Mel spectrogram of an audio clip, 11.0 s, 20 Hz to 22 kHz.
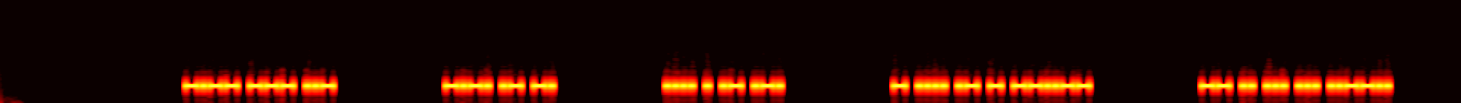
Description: Morse code, heard as a keyed tone, about 40 wpm, 700 Hz. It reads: YOU CAN HEAR THAT, MISS?
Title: 4x Word-Spacing - Sentences from Top 500 Words - 40wpm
